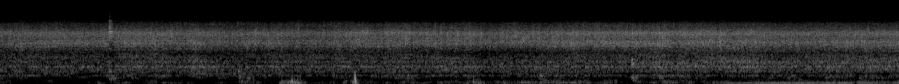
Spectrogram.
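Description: Potatoes, cauliflower and peas sizzling in spiced oil in a pan as a spatula stirs them: a steady hiss with a couple of brief knocks of the spatula against the pan.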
